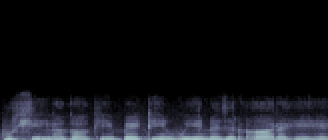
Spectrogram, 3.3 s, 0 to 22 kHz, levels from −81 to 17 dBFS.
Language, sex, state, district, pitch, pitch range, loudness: Hindi, male, Bihar, Katihar, 125 Hz, 120-155 Hz, -17 LUFS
